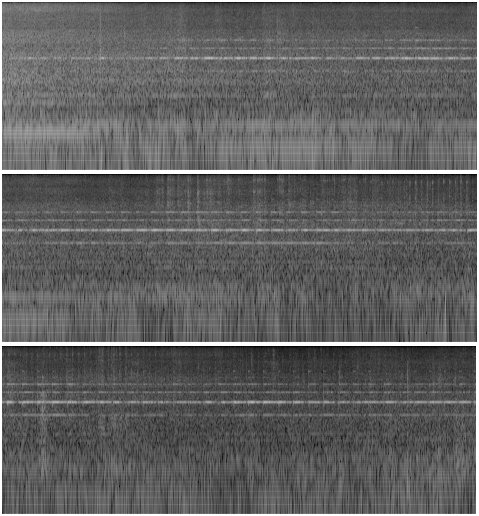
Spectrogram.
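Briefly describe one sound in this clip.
Train wheels squeal with a steady high whine.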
